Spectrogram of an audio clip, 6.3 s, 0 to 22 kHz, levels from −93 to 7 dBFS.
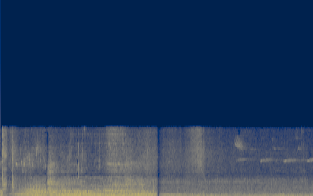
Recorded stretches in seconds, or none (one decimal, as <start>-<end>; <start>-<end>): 0.0-1.4; 2.5-6.3

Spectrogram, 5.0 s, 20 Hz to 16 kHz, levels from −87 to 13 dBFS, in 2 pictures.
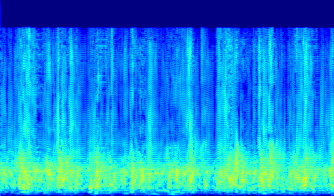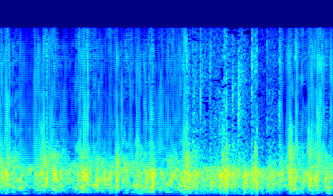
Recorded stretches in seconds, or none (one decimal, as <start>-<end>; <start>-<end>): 3.9-4.6

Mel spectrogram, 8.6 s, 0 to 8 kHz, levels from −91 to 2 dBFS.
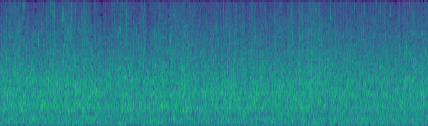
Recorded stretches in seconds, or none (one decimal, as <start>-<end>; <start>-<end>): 0.0-2.0; 6.9-8.6

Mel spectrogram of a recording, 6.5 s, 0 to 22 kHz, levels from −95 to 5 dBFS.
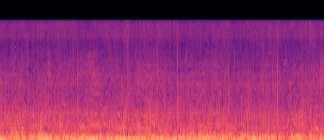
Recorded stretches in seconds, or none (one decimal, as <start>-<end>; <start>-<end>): none

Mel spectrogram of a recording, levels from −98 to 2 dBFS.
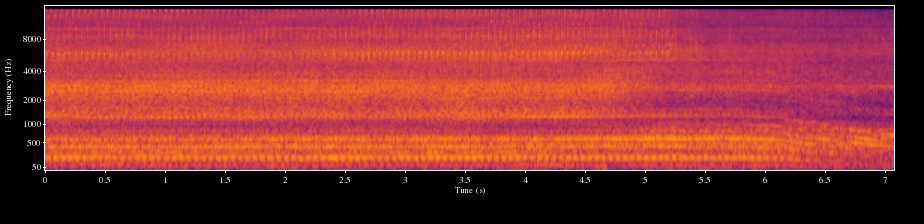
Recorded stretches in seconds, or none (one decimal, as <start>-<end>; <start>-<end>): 0.0-1.9; 2.4-7.1

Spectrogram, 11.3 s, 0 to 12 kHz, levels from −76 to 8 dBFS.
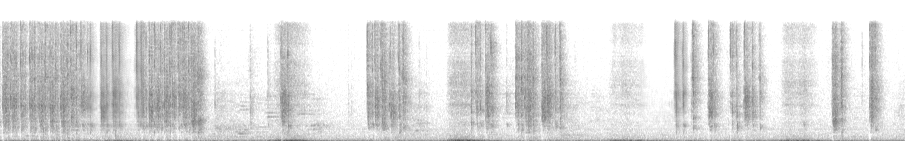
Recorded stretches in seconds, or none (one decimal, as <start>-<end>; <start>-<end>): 0.0-1.1; 1.8-8.0; 8.6-11.3

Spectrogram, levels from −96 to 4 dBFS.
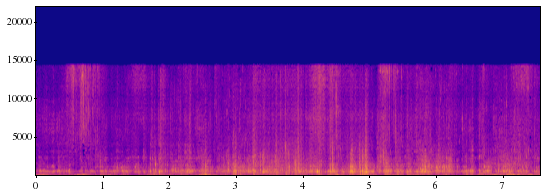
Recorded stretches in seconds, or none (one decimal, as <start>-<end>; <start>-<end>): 0.0-1.4; 2.0-3.2; 5.0-7.6

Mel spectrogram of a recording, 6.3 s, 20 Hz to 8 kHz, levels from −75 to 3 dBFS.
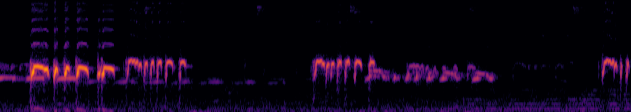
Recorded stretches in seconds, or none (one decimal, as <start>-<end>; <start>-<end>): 1.0-1.9; 5.5-6.3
